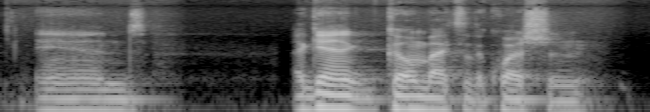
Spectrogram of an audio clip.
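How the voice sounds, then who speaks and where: In a very clean recording with a silent background, a man speaks with a very deep, low pitch and monotone, flat intonation. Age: 20s. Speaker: air force service member. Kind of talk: interview.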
